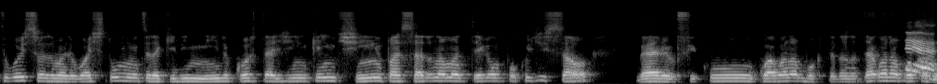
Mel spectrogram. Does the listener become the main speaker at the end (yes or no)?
yes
